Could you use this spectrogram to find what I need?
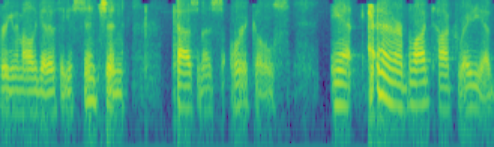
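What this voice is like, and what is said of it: Strained voice giving out. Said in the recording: “Goodness, I'm losing my voice now.”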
